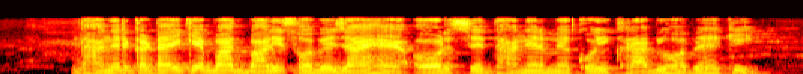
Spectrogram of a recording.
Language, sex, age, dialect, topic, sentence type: Magahi, male, 18-24, Northeastern/Surjapuri, agriculture, question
